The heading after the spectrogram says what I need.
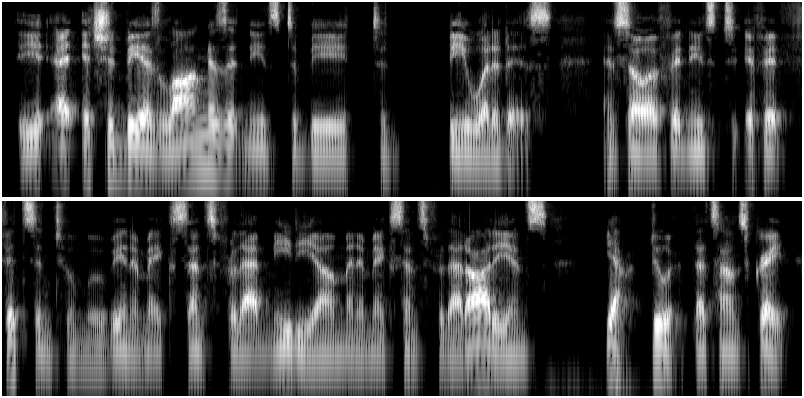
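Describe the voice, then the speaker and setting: Male podcast co-host with a low-pitched voice, conversational and opinionated. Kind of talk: casual film discussion.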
